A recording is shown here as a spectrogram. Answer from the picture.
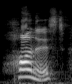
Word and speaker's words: honest: Well, this is the few words, this is one of the very few words where H is silent and you straight away go to the honest sign, honest word. So you don't say honest, I am an honest man.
